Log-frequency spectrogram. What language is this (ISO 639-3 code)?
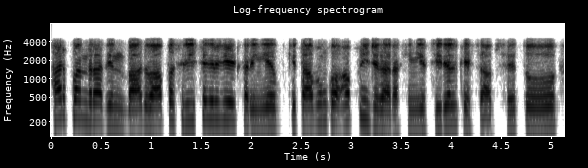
urd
